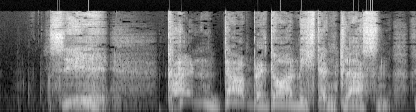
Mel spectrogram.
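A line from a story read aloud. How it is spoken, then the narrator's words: Calling. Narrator (German): rief Hagrid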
